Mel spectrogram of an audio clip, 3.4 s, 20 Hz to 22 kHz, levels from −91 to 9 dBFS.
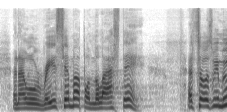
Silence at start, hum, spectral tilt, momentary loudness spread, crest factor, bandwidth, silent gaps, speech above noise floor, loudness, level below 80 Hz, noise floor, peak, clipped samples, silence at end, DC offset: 0.2 s; none; -5 dB/octave; 7 LU; 14 dB; 16 kHz; none; 32 dB; -16 LUFS; -64 dBFS; -47 dBFS; -2 dBFS; under 0.1%; 0 s; under 0.1%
